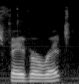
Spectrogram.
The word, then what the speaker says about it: favorite: It's supposed to be 3 syllables, favorite, but they got rid of the O and just said favorite.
